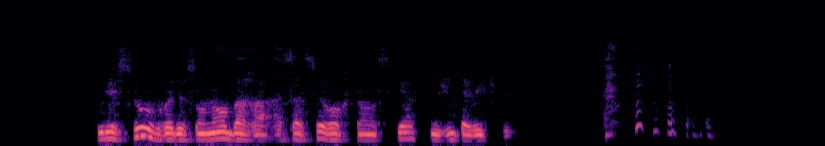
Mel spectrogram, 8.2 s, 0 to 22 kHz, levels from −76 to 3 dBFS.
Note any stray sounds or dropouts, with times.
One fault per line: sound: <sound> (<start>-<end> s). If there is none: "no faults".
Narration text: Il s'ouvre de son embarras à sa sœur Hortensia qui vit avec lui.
sound: laugh (6.0-7.2 s)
